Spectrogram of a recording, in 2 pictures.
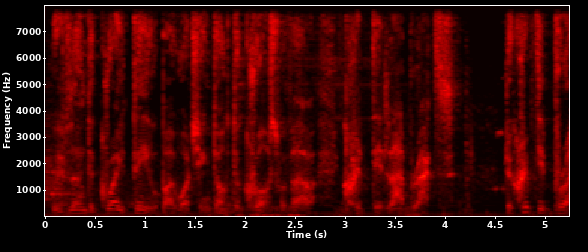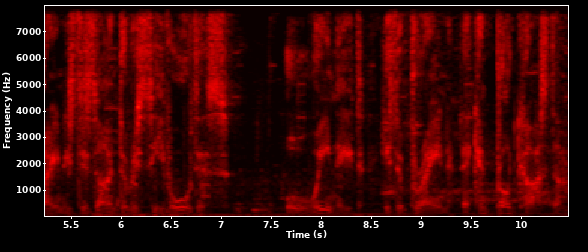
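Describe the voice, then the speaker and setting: Deep, ominous mastermind. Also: male voice. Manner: measured, ominous, dropping to near whisper. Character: menacing, calculating male mastermind, ex-bioweapons program, grave storyteller. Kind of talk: dramatic scripted narration. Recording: loud music behind the voice. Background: cinematic game music.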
